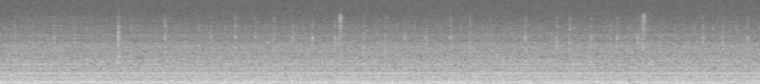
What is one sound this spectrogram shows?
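A video game plays short electronic beeps.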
